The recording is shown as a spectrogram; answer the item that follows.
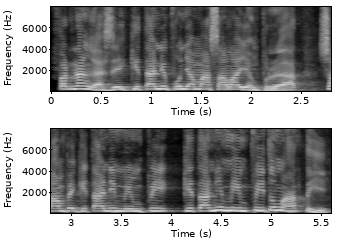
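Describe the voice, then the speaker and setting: High-voiced joking preacher man. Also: brisk. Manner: humorous, addresses listeners as "saudara", acts out quoted voices. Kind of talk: sermon.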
